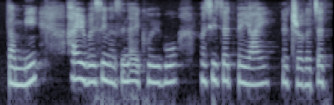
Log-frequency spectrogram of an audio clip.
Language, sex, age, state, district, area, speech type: Manipuri, female, 18-30, Manipur, Bishnupur, rural, spontaneous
